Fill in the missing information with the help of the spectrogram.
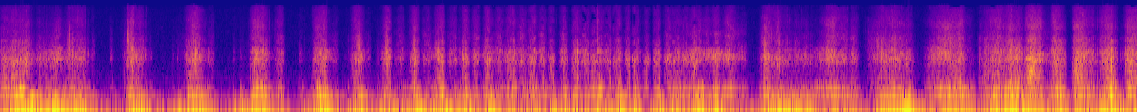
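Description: Fingertips and nails scratching roughly right on a foam microphone windscreen: a dense, fast scratchy rustle with a heavy low rumble from the pressure on the mic, broken by many brief pauses.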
